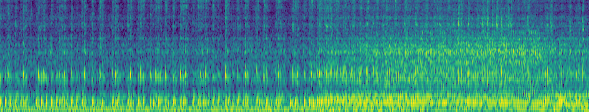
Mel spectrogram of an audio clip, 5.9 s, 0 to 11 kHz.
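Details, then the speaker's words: 2000 Johnson 50hp two-stroke outboard, first run after starter fluid sprayed in carbs: uneven lumpy burble idling low, slightly rising; idles lower than it should, needs a tune-up with adjustments. "part two is going to be a tuneup as you guys could probably tell it needs a bit of a tuneup it's not idling quite as high as it should"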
